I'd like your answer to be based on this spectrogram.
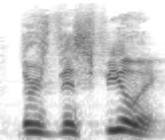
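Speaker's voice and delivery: normal talking voice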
